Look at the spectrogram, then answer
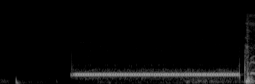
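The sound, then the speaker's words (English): A phone's ringing tone sounds on an outgoing call: one steady, loud electronic buzz held for under two seconds, with a soft click before it and a short burst of noise as it ends. “Why does no one answer your phone calls?”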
